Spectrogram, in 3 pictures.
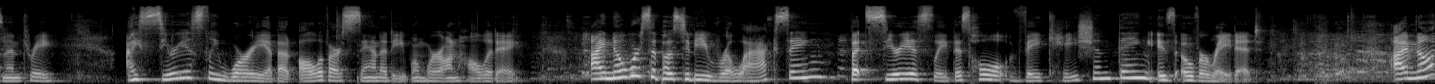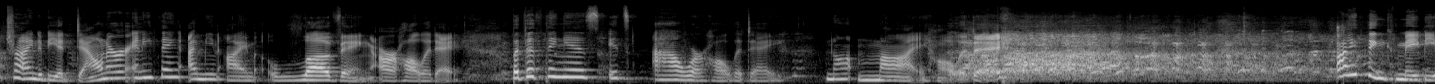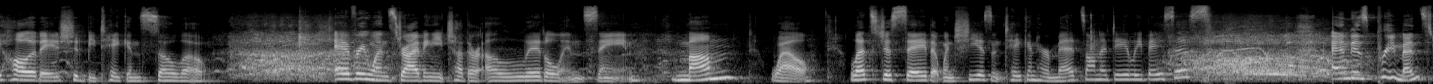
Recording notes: Recorded live at La Sala Rossa in Montréal, QC.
